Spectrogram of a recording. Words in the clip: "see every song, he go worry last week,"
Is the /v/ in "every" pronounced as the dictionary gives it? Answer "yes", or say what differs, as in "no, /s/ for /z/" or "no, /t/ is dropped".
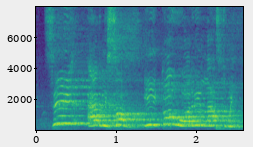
no, /v/ is dropped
